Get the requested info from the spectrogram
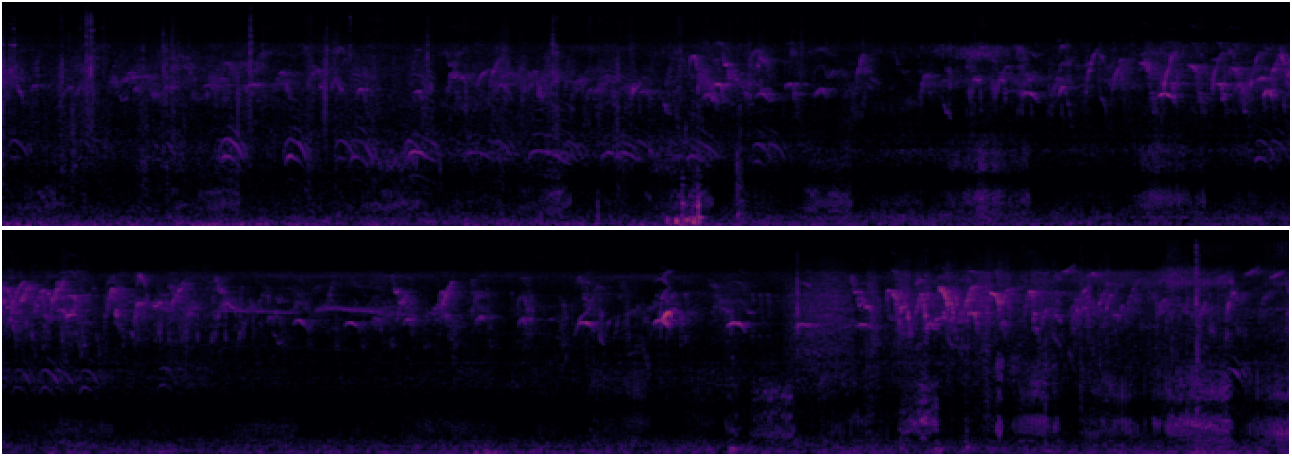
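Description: A stray cat purring loudly, a steady low rumble, while birds chirp in the background. One loud thump about seven seconds in.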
